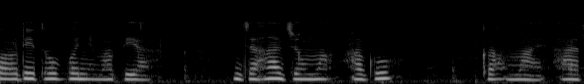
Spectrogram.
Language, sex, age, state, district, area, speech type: Santali, female, 18-30, Jharkhand, Seraikela Kharsawan, rural, spontaneous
